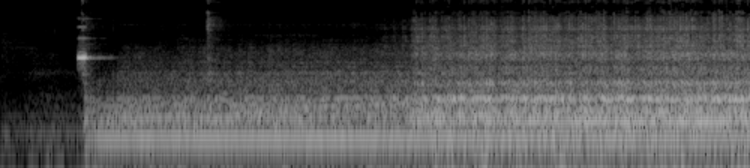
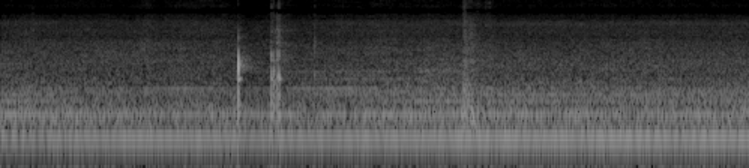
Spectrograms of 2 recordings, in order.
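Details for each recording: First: Double oven top convection fan running after test power-up: steady low hum, then an even rough whir once the fan spins up; worn fan motor bearings, motor to be replaced. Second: Frigidaire Professional double oven top convection fan after replacing motor with rough bearings: low, steady, even hum with no rubbing or rattle, a couple of door clicks; fan now running smoothly and quietly.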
